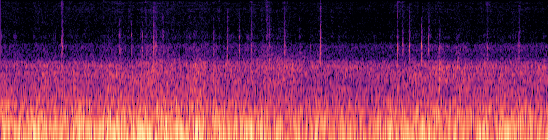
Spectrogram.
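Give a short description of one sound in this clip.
A car's engine hums steadily from inside.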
